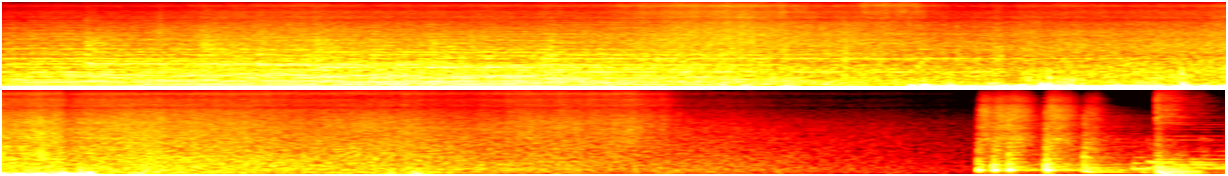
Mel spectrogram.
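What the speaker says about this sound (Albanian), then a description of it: "e vetmja zhurmë që mbizotëron janë dallgët e detit që përplasen në shkëmbi" Sea waves crash against rocks at a coastal campsite in Albania, a loud, continuous roaring wash with surging peaks that fades out, followed by a brief rush of wind buffeting the microphone.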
